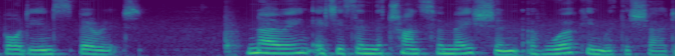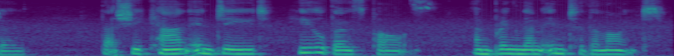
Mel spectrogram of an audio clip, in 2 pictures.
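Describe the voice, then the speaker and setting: Serene lady doing a guided meditation, soft kinda breathy low voice, soothing and unhurried. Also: rough recording.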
